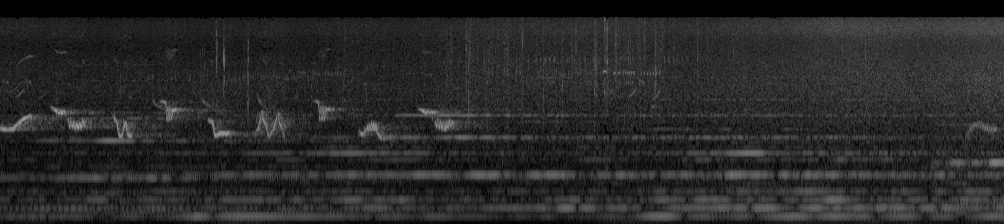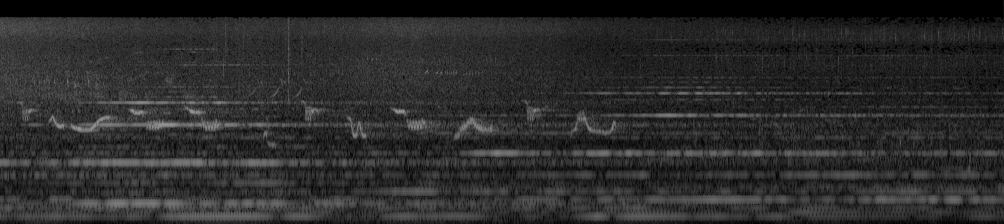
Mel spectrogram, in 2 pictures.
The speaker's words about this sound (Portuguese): O canto vibrante do sabiá faz lembrar o som de uma flauta. Ele canta para demarcar o seu território, no caso dos machos, para atrair as fêmeas.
